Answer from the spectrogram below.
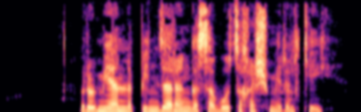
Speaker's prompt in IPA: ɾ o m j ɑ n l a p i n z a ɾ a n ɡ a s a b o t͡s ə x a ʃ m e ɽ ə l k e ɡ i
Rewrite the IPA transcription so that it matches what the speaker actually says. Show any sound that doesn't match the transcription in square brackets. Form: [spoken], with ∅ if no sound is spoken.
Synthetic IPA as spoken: ɾ o m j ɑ n l a p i n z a ɾ a [ŋ] ɡ a s a b o t͡s ə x a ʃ m e [ɾ] ə l k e ɡ i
